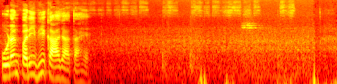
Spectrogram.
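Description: A marker taps and scrapes on a writing board.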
